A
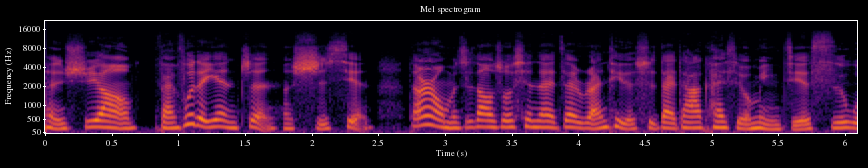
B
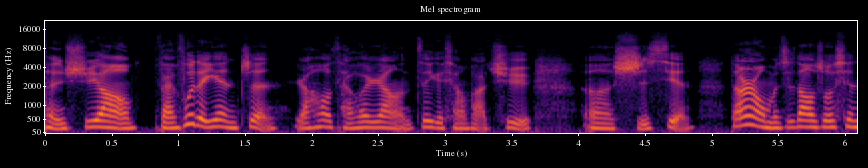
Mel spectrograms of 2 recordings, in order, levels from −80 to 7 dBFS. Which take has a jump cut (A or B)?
A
